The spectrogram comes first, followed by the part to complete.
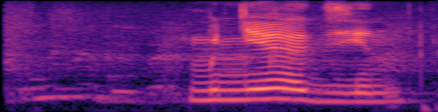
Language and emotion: Russian, neutral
